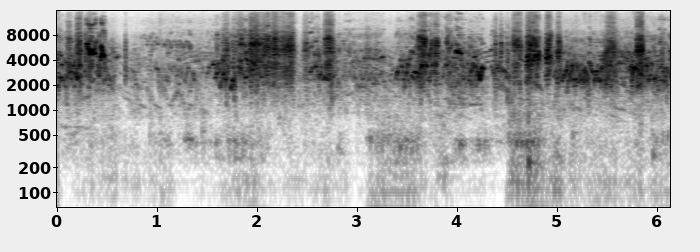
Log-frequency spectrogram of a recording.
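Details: Several budgerigars chirp and warble together in a dense, continuous chatter of high, scratchy notes, with brief louder squawks rising out of the flock noise.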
